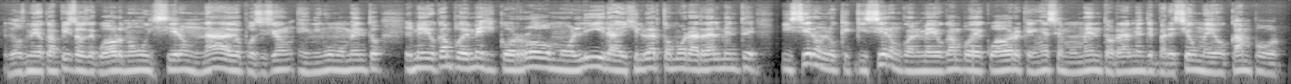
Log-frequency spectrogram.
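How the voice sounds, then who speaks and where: Peruvian Spanish man, mid-pitched, chatty solo pundit who restarts lines and asks himself questions. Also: fairly even intonation, a little fast, few pauses, darkish tone. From Peru. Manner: talkative, restarts often, rhetorical asides. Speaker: football opinion host. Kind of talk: solo opinion commentary.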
